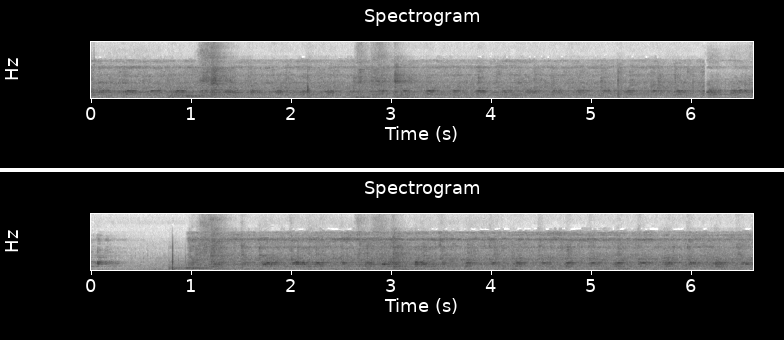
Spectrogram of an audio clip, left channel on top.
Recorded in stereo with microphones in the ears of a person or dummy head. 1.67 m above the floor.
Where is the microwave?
80° right, 4 m.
